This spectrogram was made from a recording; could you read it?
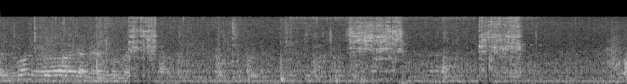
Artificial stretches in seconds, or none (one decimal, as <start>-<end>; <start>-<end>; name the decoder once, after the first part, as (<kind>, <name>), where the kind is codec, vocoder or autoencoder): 2.9-5.4 (vocoder, Vocos)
